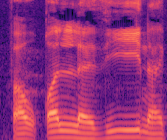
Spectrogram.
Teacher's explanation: Sehingganya dzi dibaca panjang mad thobi'i panjang dua harakat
